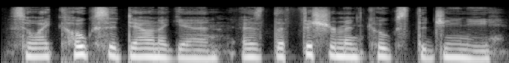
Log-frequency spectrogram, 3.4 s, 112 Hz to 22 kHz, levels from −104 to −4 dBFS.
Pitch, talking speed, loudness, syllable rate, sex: 190 Hz, 210 wpm, -19 LUFS, 5.7 syllables/s, female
